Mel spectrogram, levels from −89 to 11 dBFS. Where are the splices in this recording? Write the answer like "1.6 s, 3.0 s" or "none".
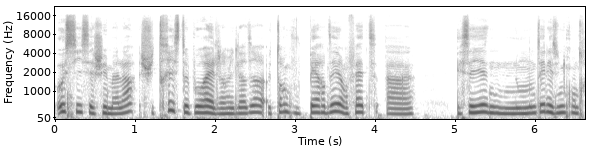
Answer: none

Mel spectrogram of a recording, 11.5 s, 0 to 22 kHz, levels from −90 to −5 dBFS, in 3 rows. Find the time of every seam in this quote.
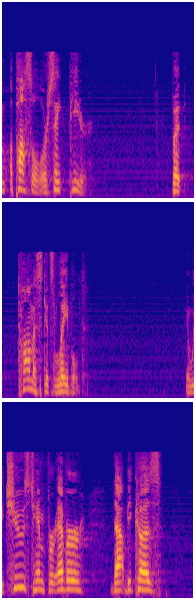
8.3 s, 10.1 s

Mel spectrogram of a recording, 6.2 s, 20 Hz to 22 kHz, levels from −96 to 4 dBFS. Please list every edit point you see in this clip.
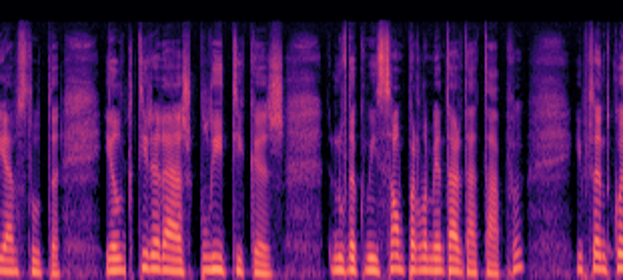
1.2 s, 1.9 s, 3.5 s, 4.6 s

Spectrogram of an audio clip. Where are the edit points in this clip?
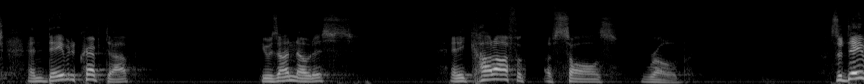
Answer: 5.3 s

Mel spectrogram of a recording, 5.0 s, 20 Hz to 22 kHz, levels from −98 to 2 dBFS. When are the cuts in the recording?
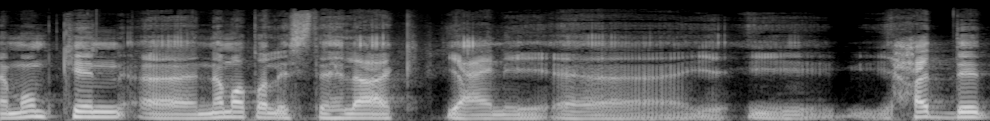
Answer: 2.2 s

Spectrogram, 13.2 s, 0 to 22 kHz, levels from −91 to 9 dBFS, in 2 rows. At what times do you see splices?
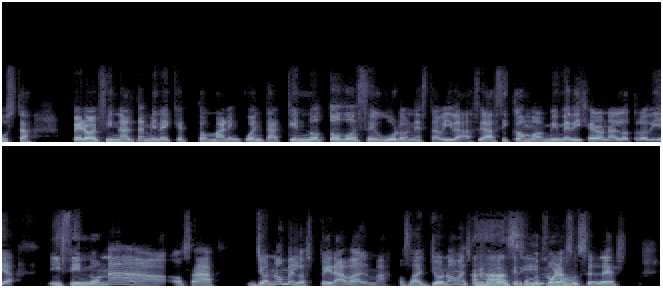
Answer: none

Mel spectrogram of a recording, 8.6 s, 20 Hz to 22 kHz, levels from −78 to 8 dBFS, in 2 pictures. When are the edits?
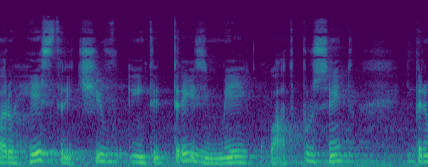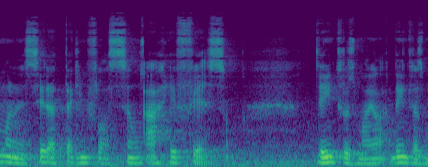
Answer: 4.1 s, 5.0 s, 5.7 s

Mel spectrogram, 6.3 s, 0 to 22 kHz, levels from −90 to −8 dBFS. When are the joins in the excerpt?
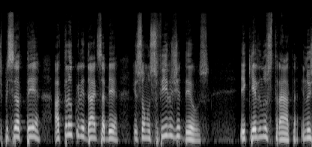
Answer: none

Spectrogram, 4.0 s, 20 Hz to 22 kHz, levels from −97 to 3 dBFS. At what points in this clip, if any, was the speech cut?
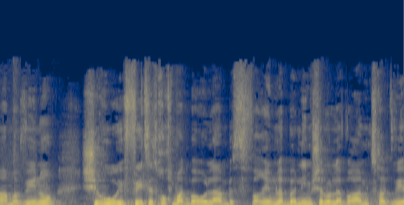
1.9 s

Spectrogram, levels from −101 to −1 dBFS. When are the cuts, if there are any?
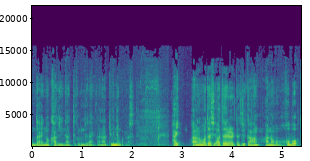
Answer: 2.7 s

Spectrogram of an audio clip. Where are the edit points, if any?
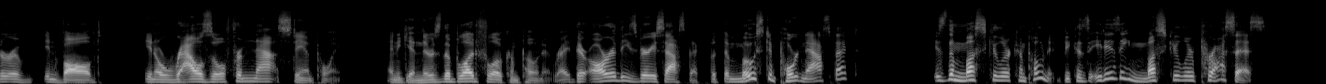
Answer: none

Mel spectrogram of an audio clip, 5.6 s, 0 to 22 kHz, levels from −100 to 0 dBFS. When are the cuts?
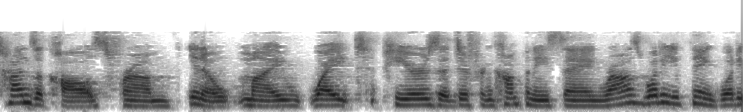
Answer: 1.4 s, 2.9 s

